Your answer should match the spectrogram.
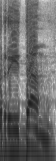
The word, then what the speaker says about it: rhythm: अगला है RHYTHM, यहाँ पे भी H वर्ड साइलेंट होगा, H का साउंड नहीं होगा, और इसको पढ़ेंगे हम रिदम।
